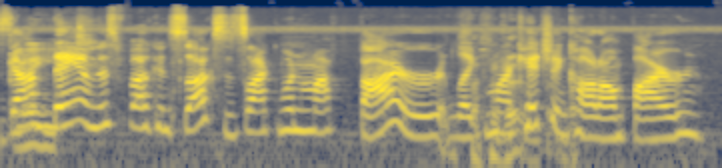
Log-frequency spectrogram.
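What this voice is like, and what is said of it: Imitates another person's voice, attempted Scranton accent. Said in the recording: “I can't even do a Scranton accent either”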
